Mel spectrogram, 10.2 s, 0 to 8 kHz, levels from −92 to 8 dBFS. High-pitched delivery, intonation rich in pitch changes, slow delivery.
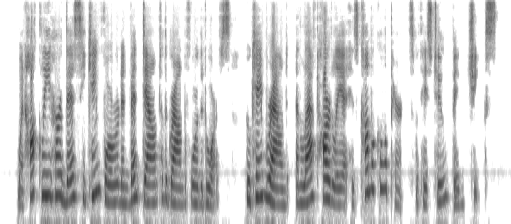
No: high, 225 Hz; wide, 6.0 semitones; average, 195 wpm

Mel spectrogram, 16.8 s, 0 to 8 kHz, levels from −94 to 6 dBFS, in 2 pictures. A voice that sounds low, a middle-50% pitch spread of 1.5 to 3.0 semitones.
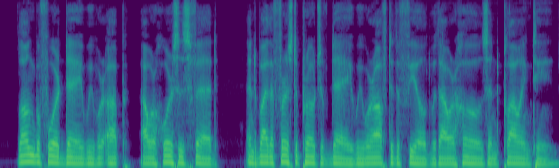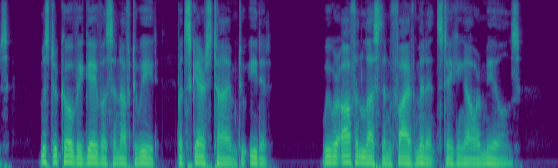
Yes: low, 100 Hz; average, 2.7 semitones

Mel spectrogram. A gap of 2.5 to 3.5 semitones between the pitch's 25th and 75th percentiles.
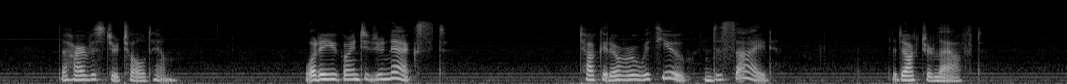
Yes: average, 3.2 semitones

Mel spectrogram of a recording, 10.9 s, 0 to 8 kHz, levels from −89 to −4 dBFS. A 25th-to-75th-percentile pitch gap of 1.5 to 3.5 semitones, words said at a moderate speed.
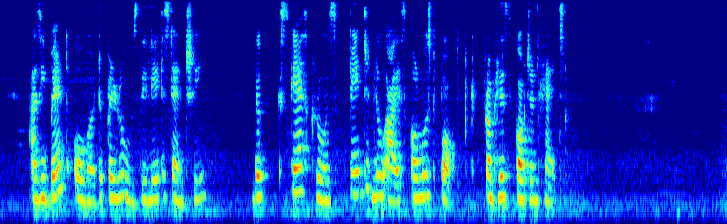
No: average, 2.9 semitones; slow, 110 wpm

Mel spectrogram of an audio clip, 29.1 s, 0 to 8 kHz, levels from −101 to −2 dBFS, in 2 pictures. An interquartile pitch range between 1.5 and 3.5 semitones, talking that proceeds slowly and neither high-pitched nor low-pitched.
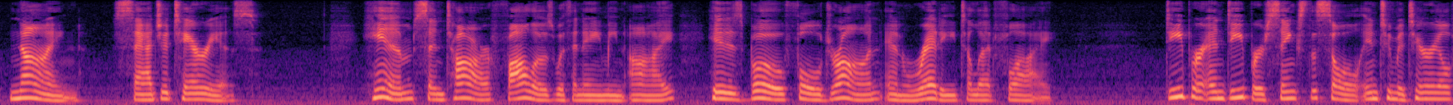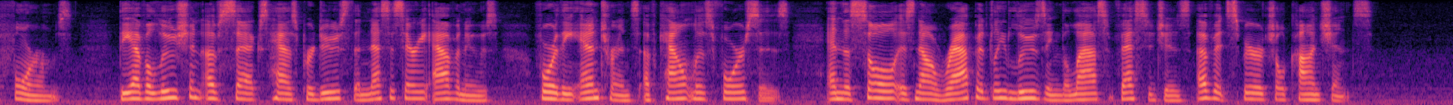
No: average, 4.2 semitones; slow, 115 wpm; medium, 175 Hz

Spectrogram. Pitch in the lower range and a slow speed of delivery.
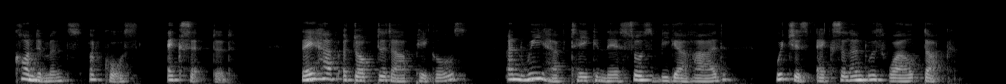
No: medium, 175 Hz; slow, 130 wpm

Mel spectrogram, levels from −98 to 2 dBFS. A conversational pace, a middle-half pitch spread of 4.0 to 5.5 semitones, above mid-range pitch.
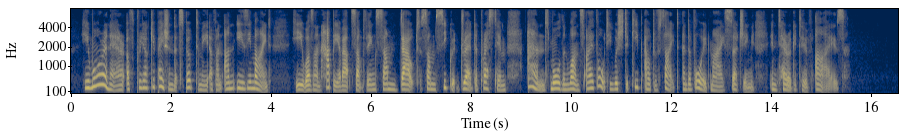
Yes: average, 165 wpm; average, 4.9 semitones; high, 195 Hz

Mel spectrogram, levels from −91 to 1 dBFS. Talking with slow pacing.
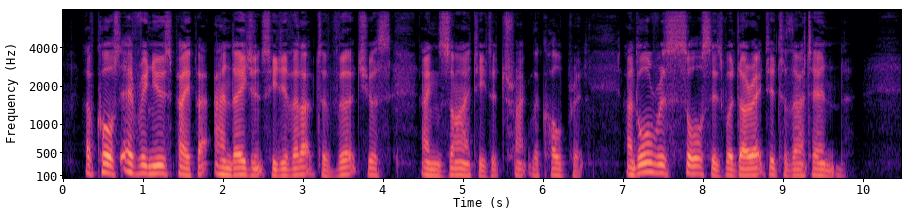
Yes: slow, 125 wpm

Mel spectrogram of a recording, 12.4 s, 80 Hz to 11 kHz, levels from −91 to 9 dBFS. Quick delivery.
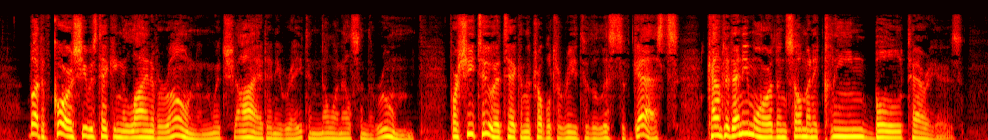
Yes: fast, 220 wpm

